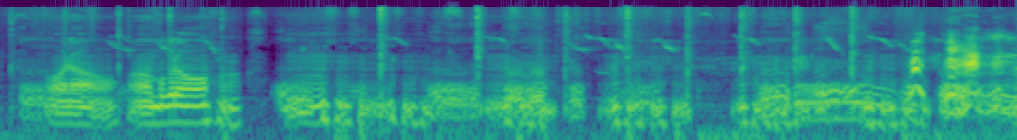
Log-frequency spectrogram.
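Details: Hungry puppies nursing from their mother dog, giving a run of high, wavering whines and squeals with several short bursts close together, then softer whimpers and rustling toward the end.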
